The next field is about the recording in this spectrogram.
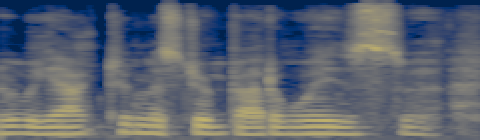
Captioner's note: speaking French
